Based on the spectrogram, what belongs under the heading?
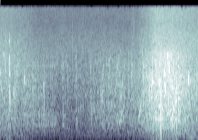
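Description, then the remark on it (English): A single dull knock as a small dinghy, drifted back on the tide, bumps a boat's hull, rising out of a steady wash of water and wind. The thud lands with a brief surge of splashing. No one speaks. “It's just the dinghy. You don't have to look. Yeah, it was the dinghy. It was bumping the hull.”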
